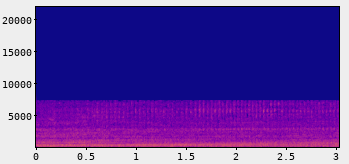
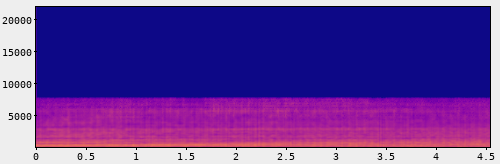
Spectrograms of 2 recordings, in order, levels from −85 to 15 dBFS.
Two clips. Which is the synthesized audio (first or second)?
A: second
